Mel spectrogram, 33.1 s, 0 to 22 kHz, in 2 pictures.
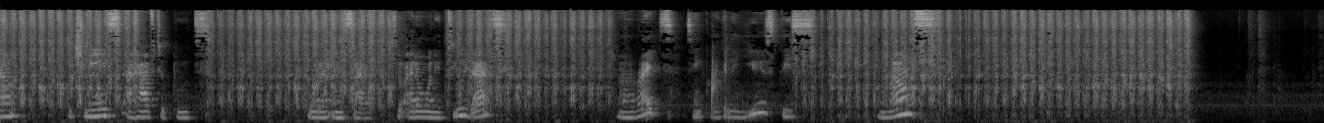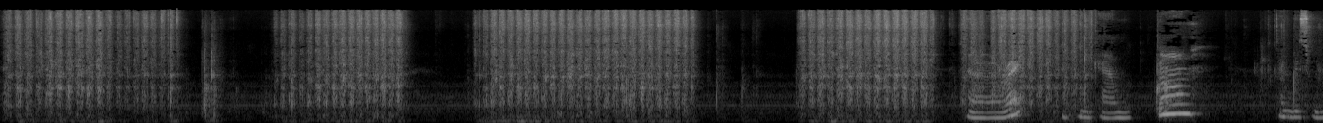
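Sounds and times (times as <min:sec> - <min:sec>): carrots scraping on a grater: 0:00.0 - 0:02.0, 0:02.6 - 0:07.7, 0:09.9 - 0:15.0, 0:22.5 - 0:25.3, 0:26.5 - 0:30.3.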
